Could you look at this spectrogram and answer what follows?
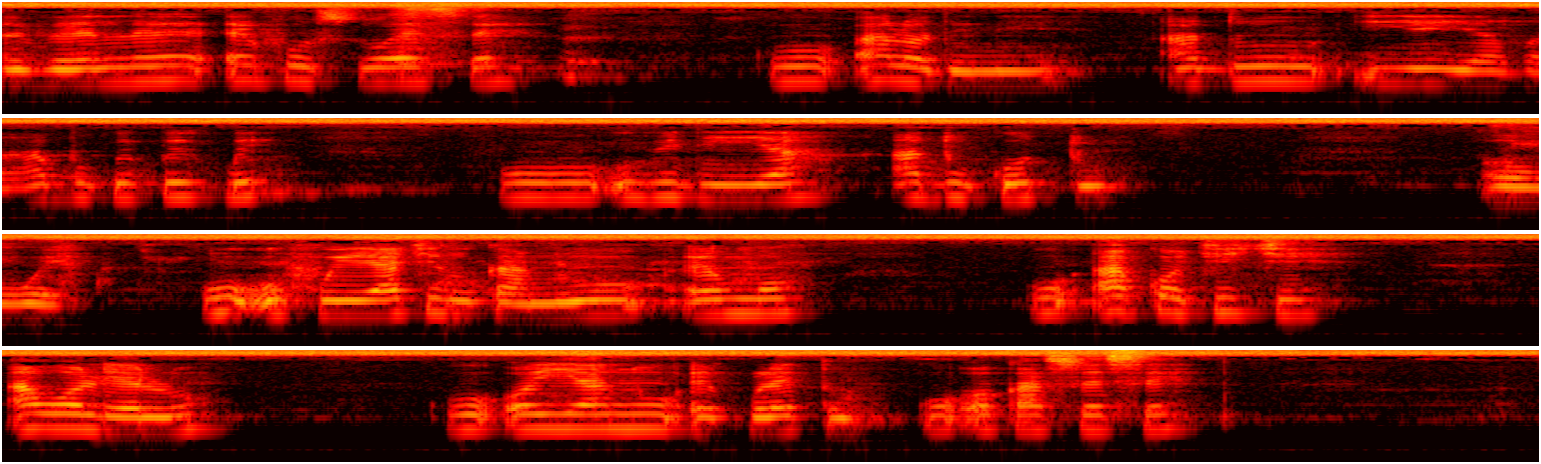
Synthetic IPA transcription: ɛ˨vɛ˨lɛ˦e˦fo˦sʊ˦ɛ˦sɛ˦ | ku˦a˦lɔ˨d̪e˨nẽ˨ | a̰˨d̪o˦i˨je˦ja˨va˨a˦bu˦k͡pe˦k͡pe˦k͡pe˦ | ku˦o˦vi˦d̪i˨ja˦ | a˦d̪u˦ko˦t̪u˦ | ɔ˨wɛ˨ | ku˦ʔo˨fo˨e˨˦a˦t͡ʃi˦dʊ˨ka˨nũ˨˦ɛ˦mɔ˦ | ku˦a˦kɔ˦t͡ʃi˦t͡ʃe˦ | a̰˦wɔ˦lɪ˨ɛ˨lʊ˦ | ku˦ʔɔ˦ja˦nũ˦ʔɛ˨k͡plɛ˦t̪ɔ˨ku˦ʔɔ˦ka˦sɛ˦sɛ˦

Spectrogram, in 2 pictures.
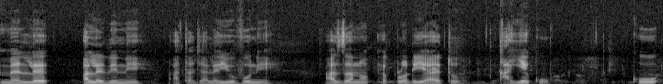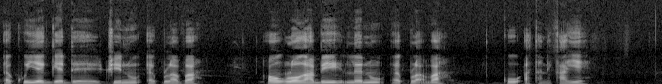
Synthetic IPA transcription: mɛ̃˨lɛ˦ | a˦lɛ˨ɖɪ˨nɪ̃˨a̰˨t̪a̰˨d͡ʒa˨lɛ˦jo˨vo˦nɪ̃˨ | a̰˨za˨nɔ̃˦ɛ˨k͡plɔ˨ɖɪ˨ja̰˨˦ɛ̰˦t̪ʊ˨kʰa̰˨jɛ˦ko̰˨ | kʰʊ˦ɛ˦kʰu˦jɛ˦ɡɛ˨dɛ˨t͡ʃe˨nũ˦ɛ˨k͡pla˨va˦ | ɔ˦ɣlɔ˨ɣa˨bɪ˦lɛ˦nũ˦ɛ˨k͡pla̰˨va˦ | kʊ˦ʔa˨t̪a˨nĩ˨ka˨jɛ˦˨

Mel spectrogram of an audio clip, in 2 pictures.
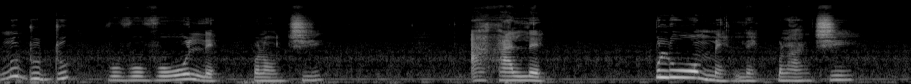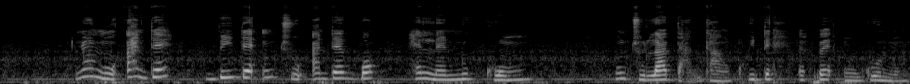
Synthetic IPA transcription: nũ˦ɖu˨ɖu˦ | vo˨vo˨vo˨wo˦lɛ˨ | k͡plɔ̃˨d͡ʒi˦ | a˨xa˨lɛ˨ | k͡plu˦wo˦mɛ̃˨lɛ˨k͡plã˨d͡ʒi˦ | ɲɔ̃˦nũ˨a˨ɖɛ˦ | bi˦ɖɛ˦ŋũ˦t͡ʃu˦a˨ɖɛ˦ɡ͡bɔ˦ | hɛ˦lɛ˨nũ˦kʰo˦m | ŋũ˦t͡ʃu˨la˦d̪a̰˨ɡa˨ŋ̩˨ku˦i˦ɖɛ˦ɛ˦ɸɛ˦ŋ̩˨ɡo˦nũ˨

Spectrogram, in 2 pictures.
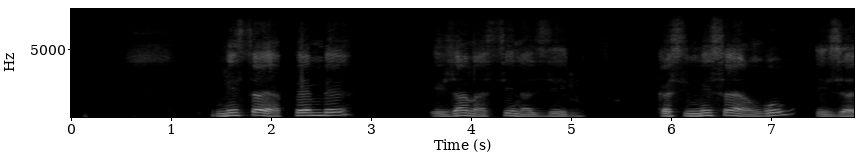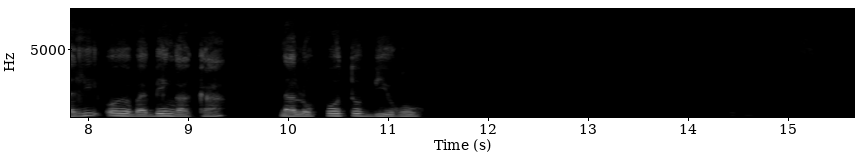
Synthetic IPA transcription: mɛ˦sa˦ja˨pɛ˦mbɛ˦ | e˨za˦na˨se˦na˨ze˦lo˨ | ka˨si˨me˦sa˦ja˨ŋɡo˦ | e˨za˨li˦ʔo˦jo˦ba˨be˦ŋɡa˨ka˨ | na˨lo˨po˦to˦bi˨ʁo˦

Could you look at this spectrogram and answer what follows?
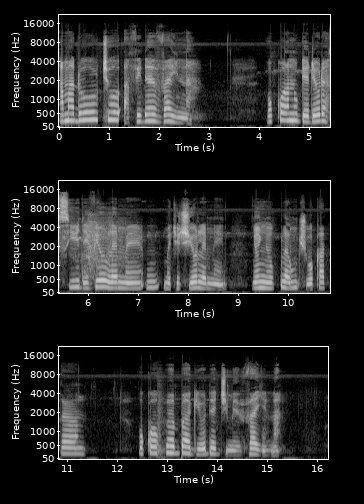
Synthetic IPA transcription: a˨mã˨ɖe˦wo˦t͡ʃo˦a˨fi˨ɖɛ˦va˦ji˨nã˨ | wo˦kɔ˦a˨nũ˦ɡɛ˨ɖe˨wo˦ɖa˨si˦ɖe˨vi˦wo˦lɛ˨mɛ˨˦mẽ˨t͡ʃi˨t͡ʃi˦wo˦lɛ˨mɛ̃˨ | ɲɔ̃˦ɲɔ̃˨k͡plɛ˦ŋũ˦t͡ʃi˨wo˦ka˦t̪ã˦ | wo˦kɔ˦ɸɛ˦ba˦ɡe˨wo˦ɖɛ˦d͡ʑi˨mɛ̃˨va˦ji˨nã˨

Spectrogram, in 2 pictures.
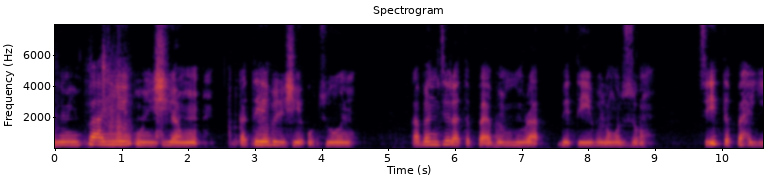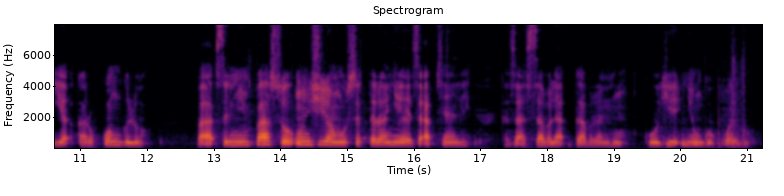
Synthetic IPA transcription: sɨ˨lmi˨mpa˦ʔa˦ɲ˦ɛ˦ŋʊ˨n˦ʒi˦ja˨ŋu˦ | ka˨teː˦bɨ˦lʒɛ˦ʔo˨toː˦nɨ˨ | ka˨bɨ˦ndɪ˦ɾa˨tɨ˨pa̰˦ʔɪ̰˨bɨ˦nnu˦ɾa˦ | bɛ˦teː˦bɨ˦lɨ˨ŋo˦zʊ̰˨ʔʊ̰˨ | ti˦ʔɪ˦tɨ˨pa˦hɪ˨ji˦ja˦ka˨ɾɨ˨ko˦ŋɡɨ˨lo˨ | pa̰˨ʔa̰˨sɨ˨lmi˦mpa˦ʔa˦so̰˦ŋʊ̰˦n˦ʒi˦ja˨ŋo˦sɨ˦tɨ˨ɾa˦ɲɛ˦ja˨za̰˨ʔpi˦ɛ˦nlɨ˦ | ka˨za̰˨ʔsa˦bla˨ɡa˨bɾɨ˨nnɨ˦ | koː˨je˦ɲɛ˦ŋ˦ɡo˨bka˨lɨ˦ɡʊ˦

